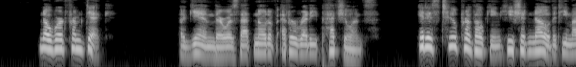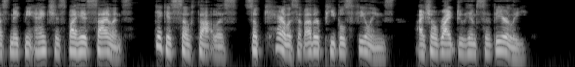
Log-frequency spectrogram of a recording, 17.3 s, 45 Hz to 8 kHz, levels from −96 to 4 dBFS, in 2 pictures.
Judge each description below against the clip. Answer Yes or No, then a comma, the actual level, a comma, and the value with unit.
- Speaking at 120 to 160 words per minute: Yes, average, 155 wpm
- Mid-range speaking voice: Yes, medium, 145 Hz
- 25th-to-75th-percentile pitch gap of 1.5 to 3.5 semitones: No, average, 3.9 semitones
